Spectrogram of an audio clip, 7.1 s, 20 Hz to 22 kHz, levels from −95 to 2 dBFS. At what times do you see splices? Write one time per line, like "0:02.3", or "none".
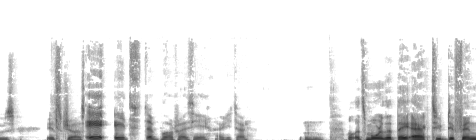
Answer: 0:01.3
